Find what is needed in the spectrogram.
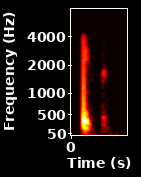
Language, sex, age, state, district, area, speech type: Malayalam, female, 60+, Kerala, Idukki, rural, conversation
